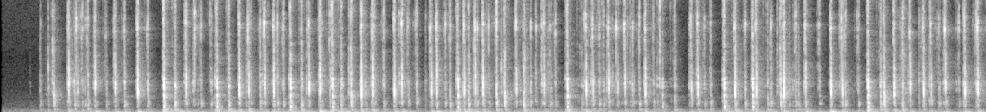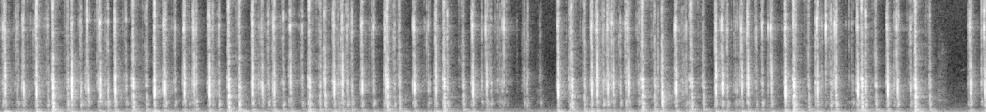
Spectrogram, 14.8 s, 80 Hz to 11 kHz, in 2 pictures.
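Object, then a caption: Plastic mechanical keyboard with clicky switches. Fingertips of both hands type continuously on a full-size black Razer Blackwidow 2010 Edition mechanical keyboard with plastic keycaps and Cherry MX Blue switches, resting on a wooden desk. A rapid, steady stream of bright, clicky key taps with short, sharp attacks fills the clip, with a brief pause near 11.5 seconds before the typing resumes.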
